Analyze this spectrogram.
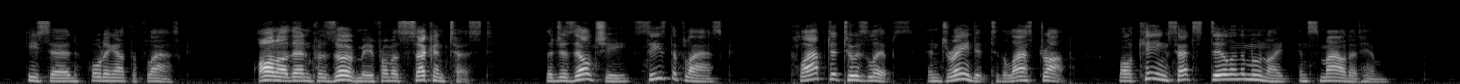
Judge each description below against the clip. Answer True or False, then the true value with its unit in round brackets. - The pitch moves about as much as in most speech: False (5.8 semitones)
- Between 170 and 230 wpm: True (175 wpm)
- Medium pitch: True (165 Hz)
